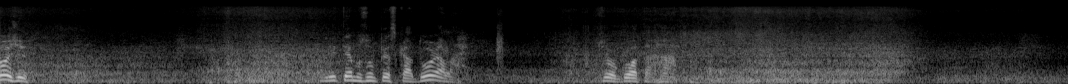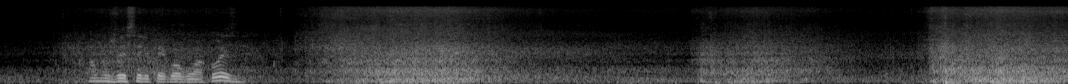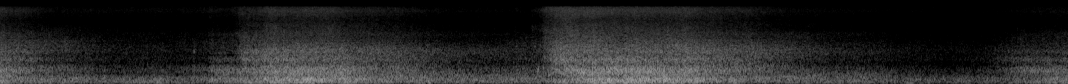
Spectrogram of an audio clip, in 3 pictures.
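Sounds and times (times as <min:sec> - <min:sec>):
small waves breaking on sand: 0:00.0 - 0:32.0.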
